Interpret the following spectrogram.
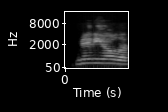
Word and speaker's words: Mineola: Mineola, that's how you say it.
